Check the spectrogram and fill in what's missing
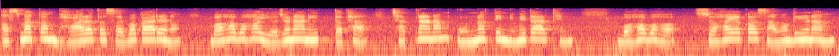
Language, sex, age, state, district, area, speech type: Sanskrit, female, 18-30, Odisha, Bhadrak, rural, spontaneous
